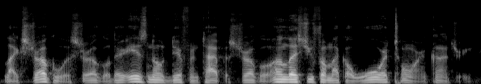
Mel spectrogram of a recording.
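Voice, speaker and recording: Low-voiced American man, swooping animated intonation. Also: brisk. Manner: emphatic, repeats his points, slangy. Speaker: podcast panelist. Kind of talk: casual opinionated discussion.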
